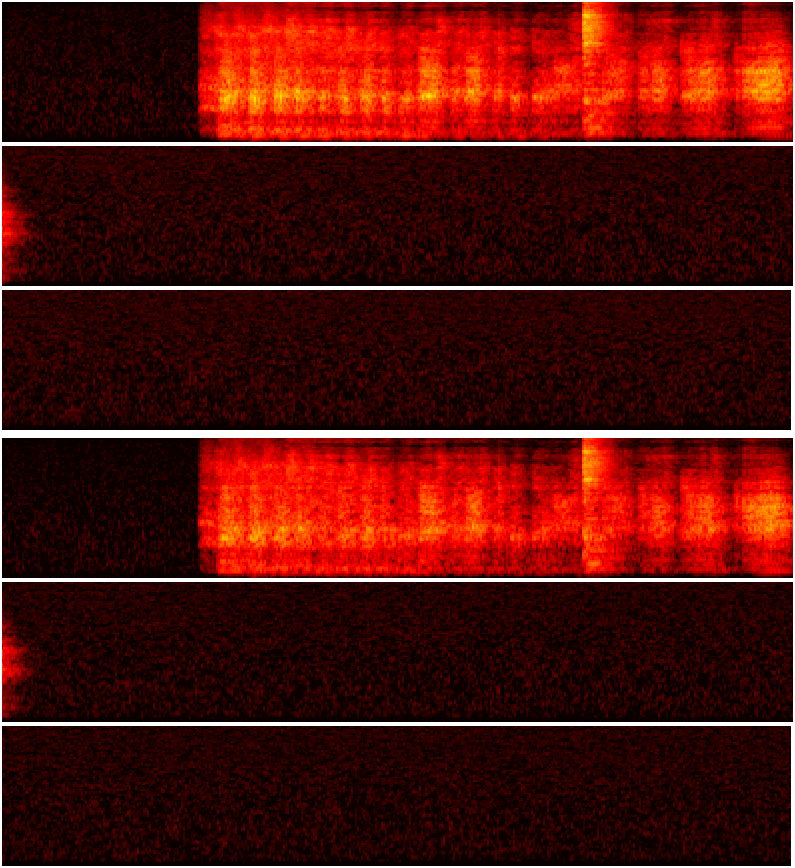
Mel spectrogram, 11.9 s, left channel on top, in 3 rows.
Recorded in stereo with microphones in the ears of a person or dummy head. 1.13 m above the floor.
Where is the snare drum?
10° right (ahead or behind), 1.2 m.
